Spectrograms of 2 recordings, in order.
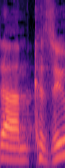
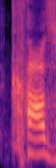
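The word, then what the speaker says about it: חָזוֹן: Some said kazoo, I think, right there. So here's how this is. It's pronounced zone. Zone. So you need to spit up a little bit when you say this. Kazone.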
